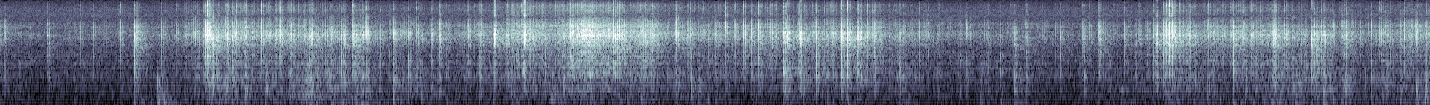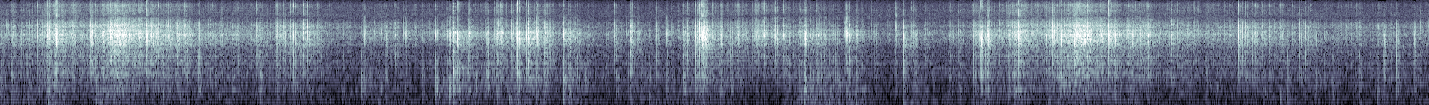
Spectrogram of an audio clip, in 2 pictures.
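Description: Electronic noise music from a modular synthesizer and laptops: a dense crackling, sizzling texture full of fine clicks, swelling and fading in waves every few seconds.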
